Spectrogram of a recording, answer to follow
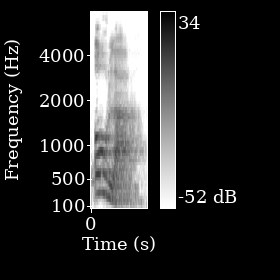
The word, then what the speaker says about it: hola: So remember, we don't pronounce the H. So it's hola, but it's spelt with a H.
